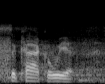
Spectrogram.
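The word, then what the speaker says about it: Sakakawea: Well, the Native American people in our part of the country would argue, Your Honor, that it's not a corruption, but the actual pronunciation of the name is Sakakawe.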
